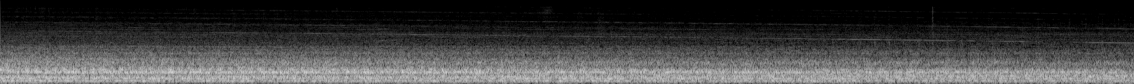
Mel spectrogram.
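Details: BEKO washing machine, 7 years 8 months old, drum bearings gone bad: heavy droning rumble with a faint whine sliding down in pitch as the drum coasts down, typical of worn drum bearings.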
